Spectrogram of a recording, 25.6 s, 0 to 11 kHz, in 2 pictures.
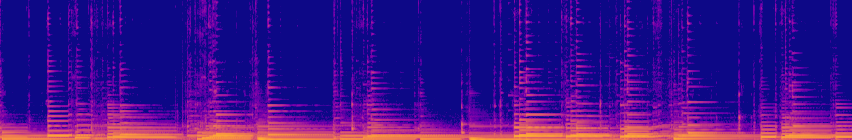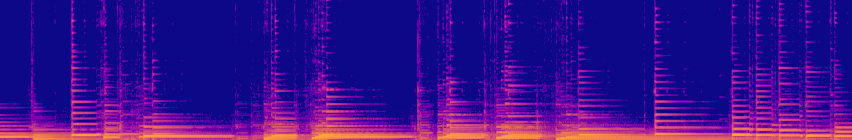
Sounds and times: Guitar: 0.0s - 25.5s.

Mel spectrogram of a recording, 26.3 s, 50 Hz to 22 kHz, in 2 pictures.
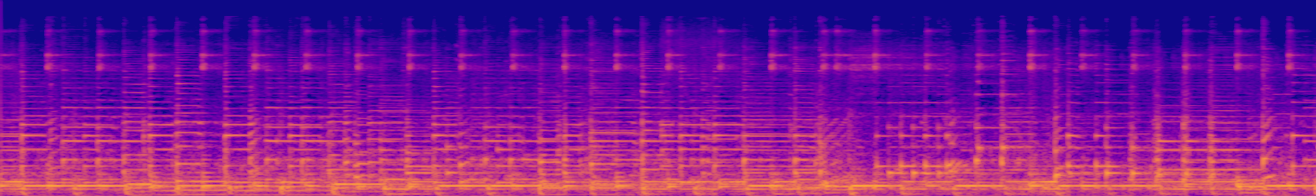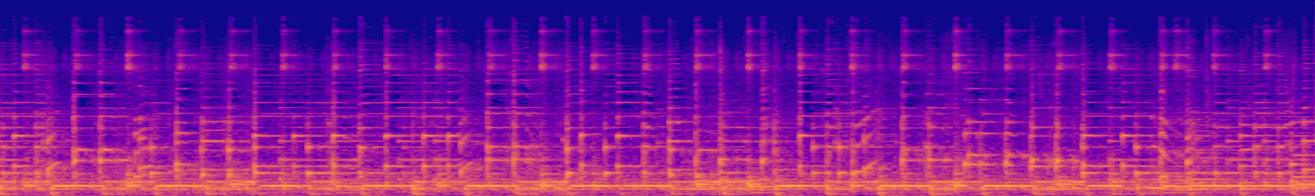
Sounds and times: Banjo: 0.0s - 26.3s
Guitar: 0.0s - 26.3s.

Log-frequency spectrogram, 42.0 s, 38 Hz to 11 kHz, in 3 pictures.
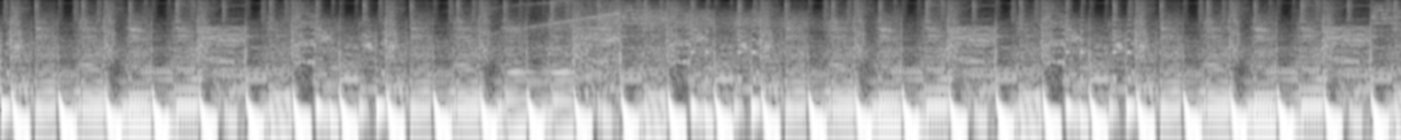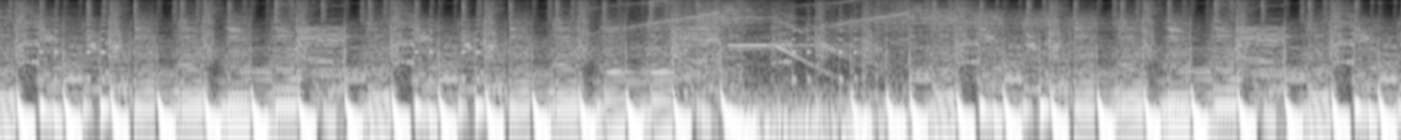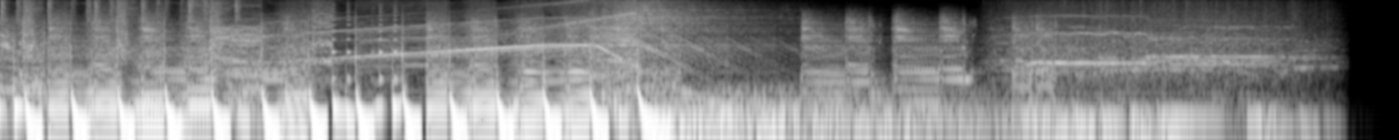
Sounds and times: Music: 0.0s - 41.1s.

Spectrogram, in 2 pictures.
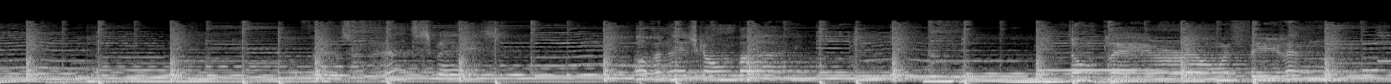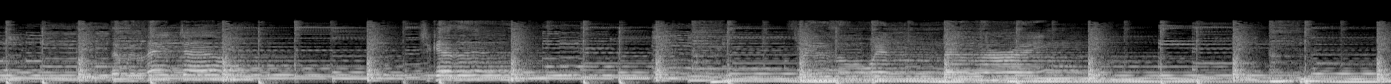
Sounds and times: Music: 0.0s - 27.8s.

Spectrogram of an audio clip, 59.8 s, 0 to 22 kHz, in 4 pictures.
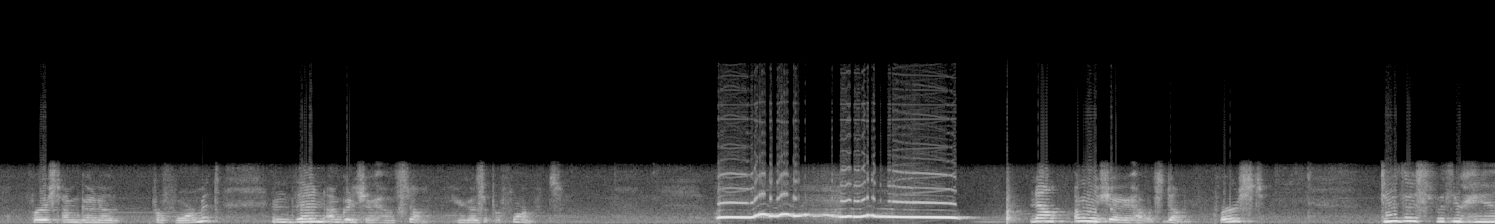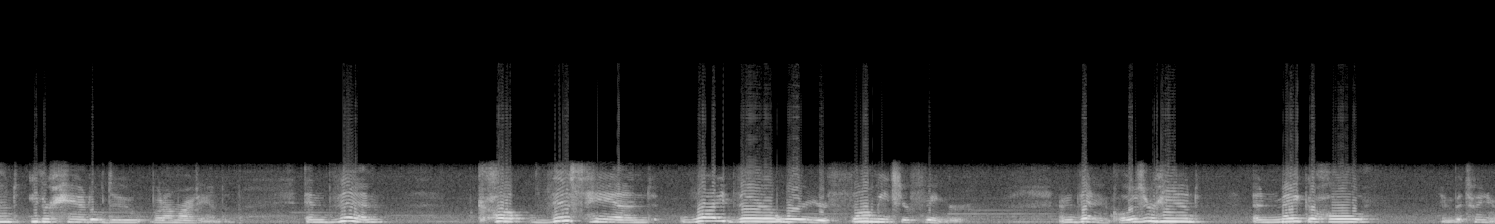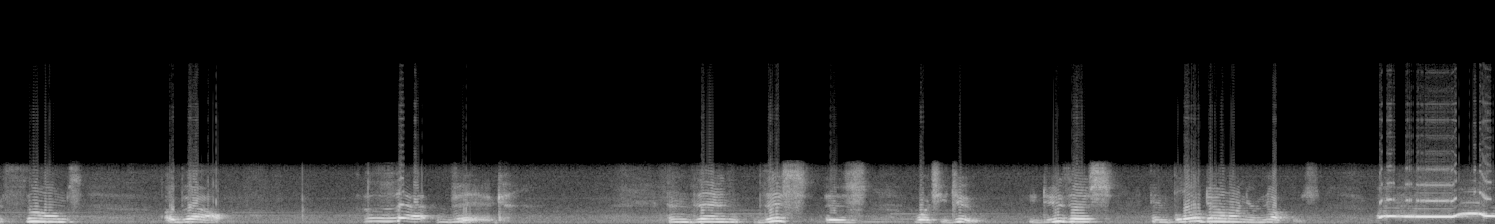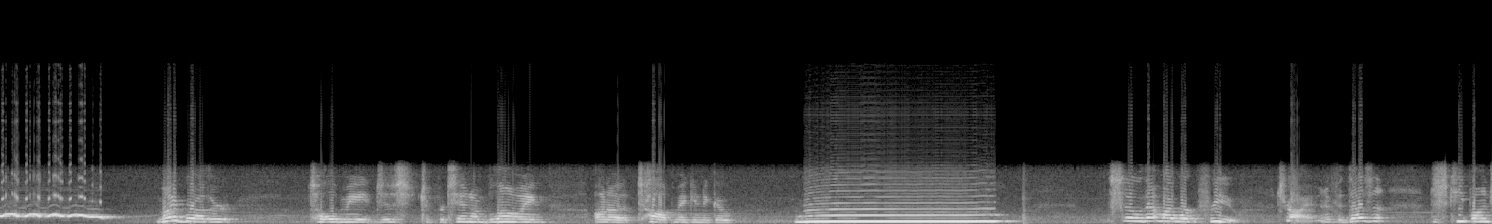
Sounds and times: Inside, small room: 0.0s - 59.7s
Speech: 0.3s - 5.7s, 10.3s - 12.7s, 13.8s - 17.4s, 18.0s - 18.8s, 19.7s - 24.6s, 25.5s - 28.8s, 29.4s - 30.8s, 31.6s - 32.2s, 33.5s - 35.1s, 36.6s - 43.1s, 46.4s - 47.2s, 48.0s - 52.2s, 56.0s - 59.7s.

